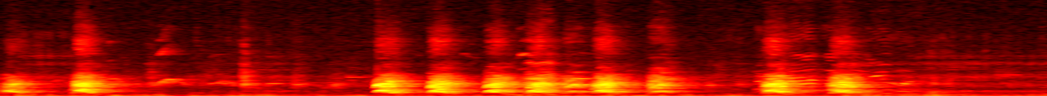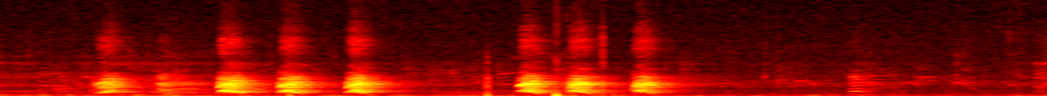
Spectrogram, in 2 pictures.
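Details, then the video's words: Dalmatian puppies at play, giving bursts of high, sharp yapping barks in quick clusters of three to five, with short pauses between bursts; faint background noise underneath. "Filhotes de Dálmatas brincando"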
